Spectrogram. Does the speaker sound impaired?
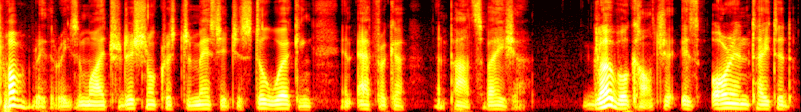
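No.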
